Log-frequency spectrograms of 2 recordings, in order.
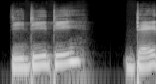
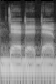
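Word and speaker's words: Dedede: de de day so in the west we pronounce it DDD and in Japan it's actually de de de but I'll be saying DDD I'll stick to the American version so let's move on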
